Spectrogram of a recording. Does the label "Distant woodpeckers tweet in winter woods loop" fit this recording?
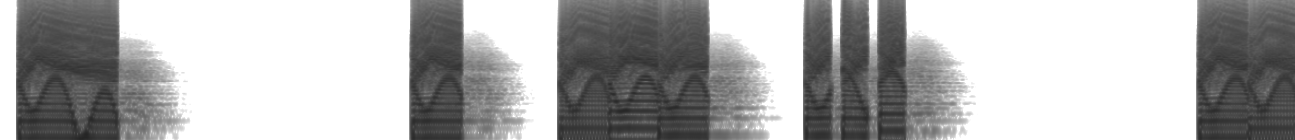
No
